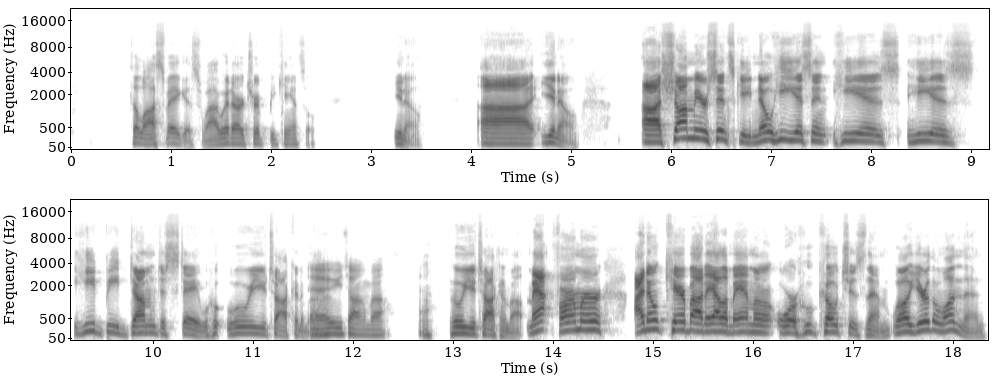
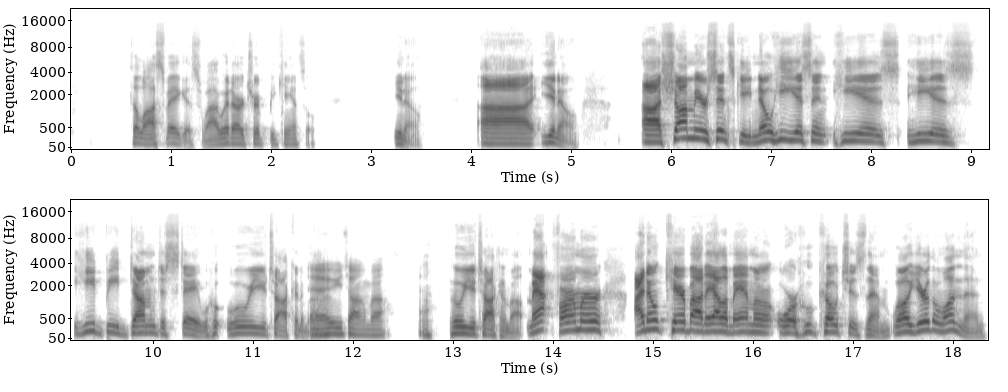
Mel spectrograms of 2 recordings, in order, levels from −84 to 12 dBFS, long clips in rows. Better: neither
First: none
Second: none

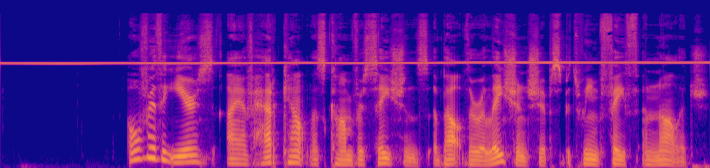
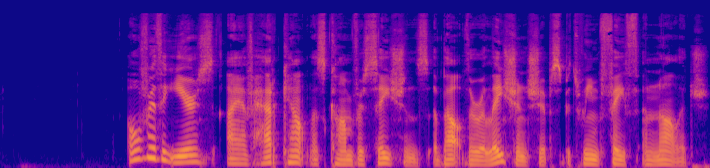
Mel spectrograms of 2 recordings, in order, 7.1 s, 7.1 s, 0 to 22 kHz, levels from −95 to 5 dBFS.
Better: second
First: high-pitched whine; loud; throughout; 4.5 kHz, 7 dB below the speech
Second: none

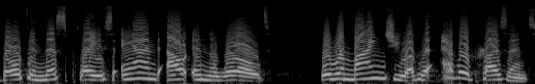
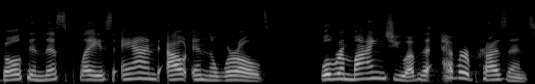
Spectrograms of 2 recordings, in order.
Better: second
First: distortion; heavy; 6 dB below the speech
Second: none

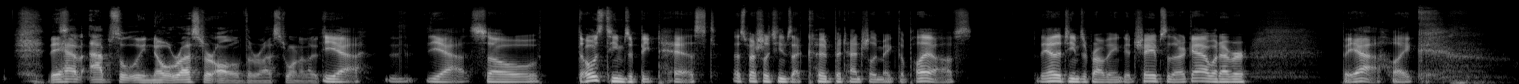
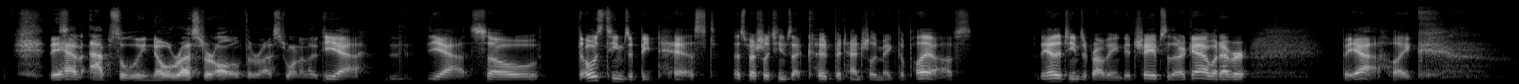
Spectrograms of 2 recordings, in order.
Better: first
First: none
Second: thin; very; fading below 400 Hz

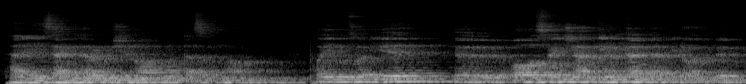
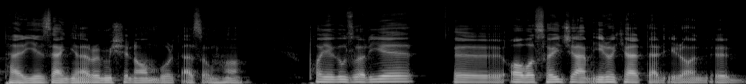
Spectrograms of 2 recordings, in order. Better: second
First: off-mic speech; far // room echo; strong; dies away in 2.1 s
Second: none

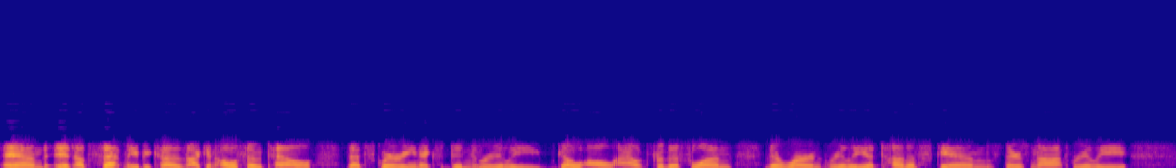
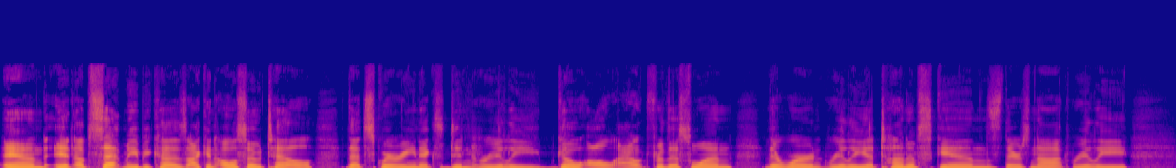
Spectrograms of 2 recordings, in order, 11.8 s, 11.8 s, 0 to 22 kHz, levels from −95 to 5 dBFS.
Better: second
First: phone-call audio; poor line; nothing above 3 kHz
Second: none

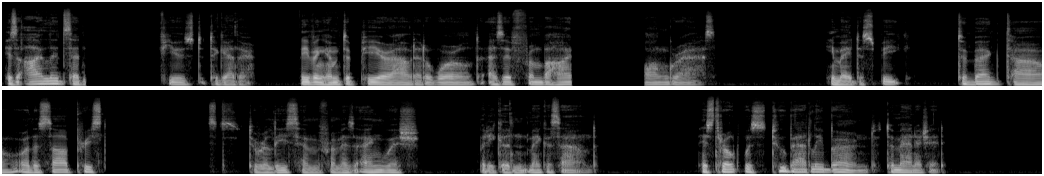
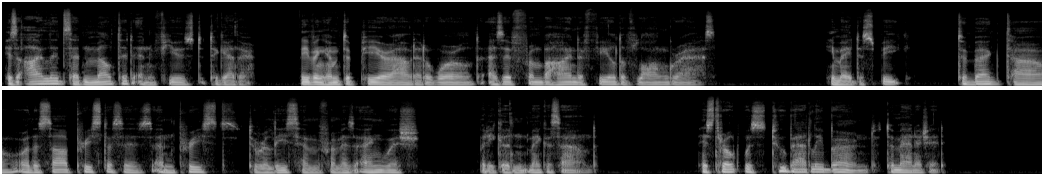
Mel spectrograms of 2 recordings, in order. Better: second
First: audio cutting out; at 1 s for 0.5 s, at 5.5 s for 0.5 s and at 11 s for 1 s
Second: none

